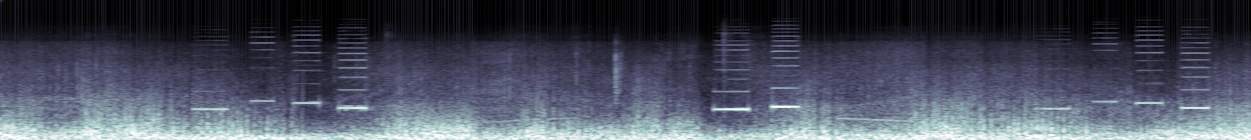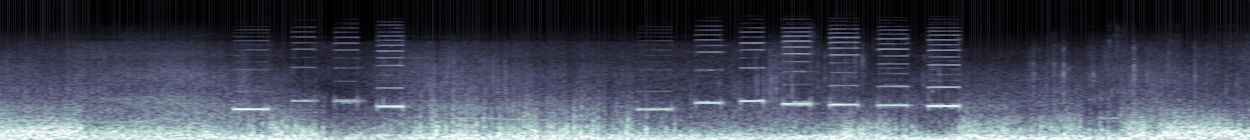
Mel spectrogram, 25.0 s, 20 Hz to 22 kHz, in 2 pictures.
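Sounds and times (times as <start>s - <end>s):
wind noise on microphone: 0.0s - 25.0s
variometer beeping: 1.8s - 4.2s, 7.1s - 8.4s, 10.2s - 12.4s, 14.8s - 17.0s, 18.8s - 22.2s.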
